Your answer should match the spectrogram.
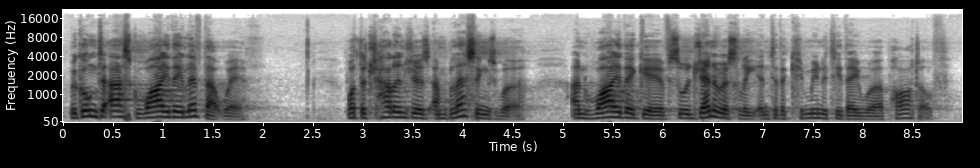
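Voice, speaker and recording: A young man with a sore throat and a slightly croaky voice, giving a conversational sermon with personal stories and questions to his listeners. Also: on the high side, expressive, normal speed, bright, forceful tone. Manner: conversational, self-deprecating, asks the listeners questions. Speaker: preacher. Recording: long hall reverb.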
